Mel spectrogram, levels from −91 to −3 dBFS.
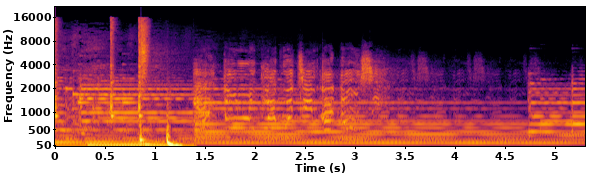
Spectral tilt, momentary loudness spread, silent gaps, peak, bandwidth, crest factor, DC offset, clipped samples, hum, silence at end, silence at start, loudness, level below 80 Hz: -5 dB/octave; 15 LU; none; 0 dBFS; 16 kHz; 18 dB; under 0.1%; under 0.1%; none; 0 s; 0 s; -19 LUFS; -22 dBFS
